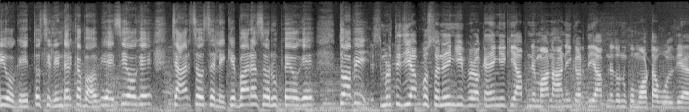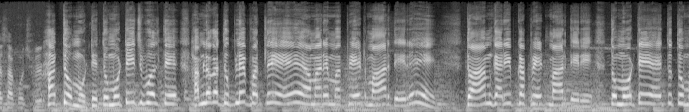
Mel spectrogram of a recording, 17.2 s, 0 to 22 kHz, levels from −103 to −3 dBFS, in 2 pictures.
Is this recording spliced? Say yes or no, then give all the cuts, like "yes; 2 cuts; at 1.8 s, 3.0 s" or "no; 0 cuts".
no; 0 cuts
